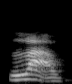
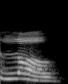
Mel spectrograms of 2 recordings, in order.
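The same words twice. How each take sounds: First: The vowel is unrounded with the mouth slightly open. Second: The vowel is rounded with the mouth wide open. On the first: The speaker calls it right. "it is love ... Just open your mouth a bit" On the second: The speaker calls it wrong. "So it is not love, ... Can you see that my mouth didn't, is not rounded? And I didn't open my mouth wide"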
